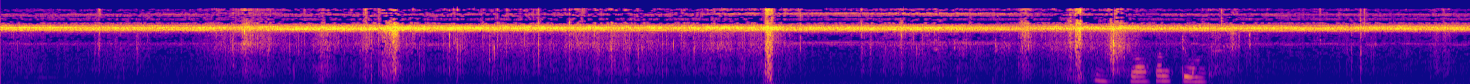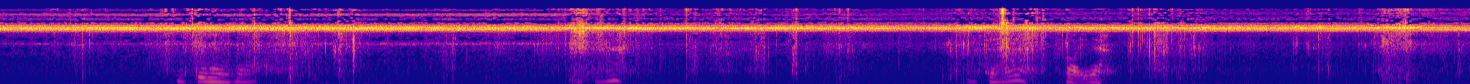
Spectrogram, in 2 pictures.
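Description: Dry leaves rustle and crunch close by.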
